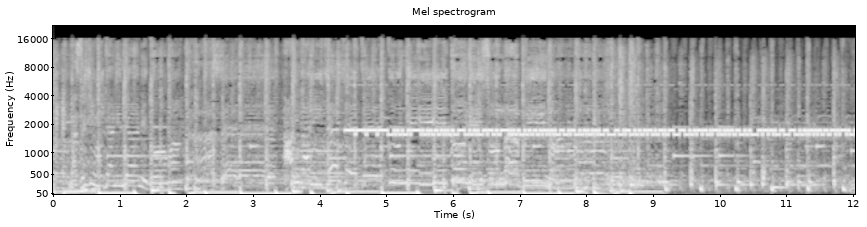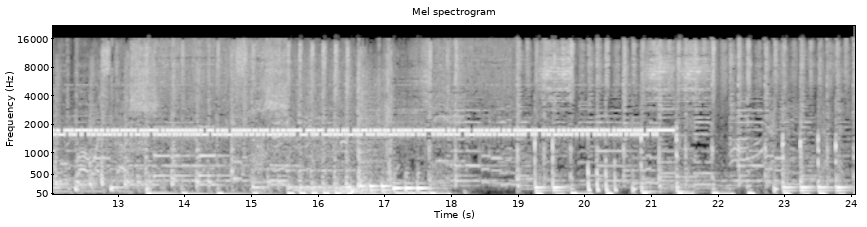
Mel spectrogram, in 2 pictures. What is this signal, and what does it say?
RTTY (45.45 baud, 170 Hz shift), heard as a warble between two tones, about 1650 Hz centre. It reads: DISM ZUVS IJZH DZTH PLBO QGDW TQZO FWCK OBKI WQNK JJSO EYWP IXOB EBLD FCVJ MESP NXXW LQKP QROX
